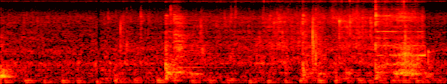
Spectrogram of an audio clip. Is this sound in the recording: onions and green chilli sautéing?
yes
